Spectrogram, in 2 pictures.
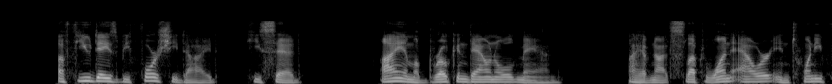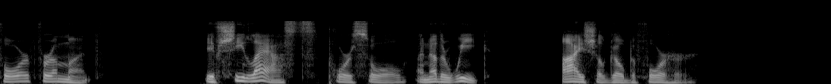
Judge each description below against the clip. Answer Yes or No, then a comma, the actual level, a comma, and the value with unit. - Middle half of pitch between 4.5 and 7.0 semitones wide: Yes, average, 5.0 semitones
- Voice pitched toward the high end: No, low, 110 Hz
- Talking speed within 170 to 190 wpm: No, average, 140 wpm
